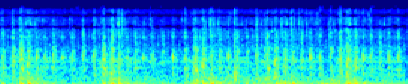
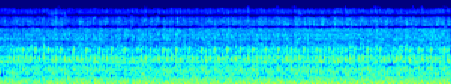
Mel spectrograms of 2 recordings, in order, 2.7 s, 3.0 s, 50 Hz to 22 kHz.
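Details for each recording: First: PC 10 diesel that would not start: it idles lumpy and weak, thumping unevenly about every half second; air is still in the fuel system, with bubbles showing in the return line. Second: PC10 excavator diesel brought in for not starting. It holds a steady idle at about four beats per second, but bubbles in the fuel return show air still in the system and it runs weakly; running, not yet fully bled.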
